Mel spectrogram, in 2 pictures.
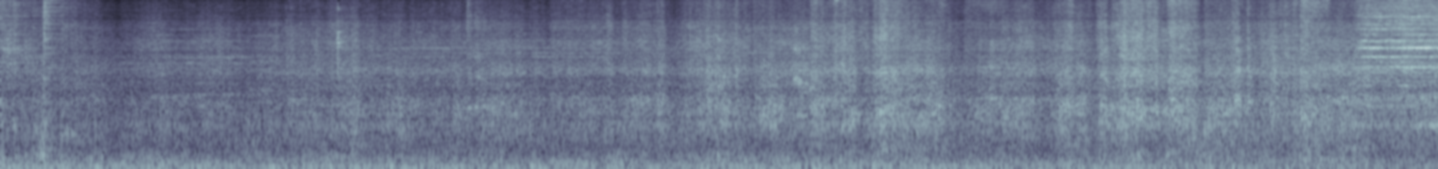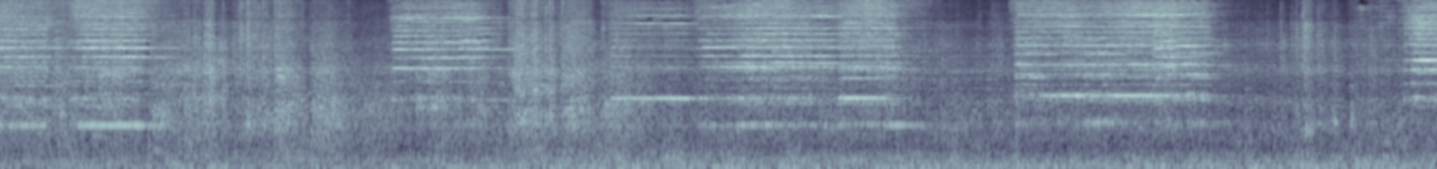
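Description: Freight train cars rolling past close by at a grade crossing, a steady low rumble of wheels on rail. From about halfway through, the wheels squeal on and off in high, sustained tones.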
